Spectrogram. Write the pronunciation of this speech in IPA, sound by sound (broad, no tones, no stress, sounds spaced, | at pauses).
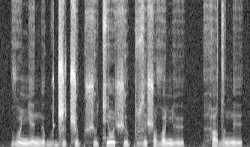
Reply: ðˤ ũ ɲ ɛ n œ ɡʷ ə ɖ͡ʐ i ʈ͡ʂ ø kʷ ʃ u t͡ɕ ɔ̃ ʃ ø kʷ ɮ ə ʃ u ðˤ ø ɲ ʏ | h ə dˤ ə n ɪ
